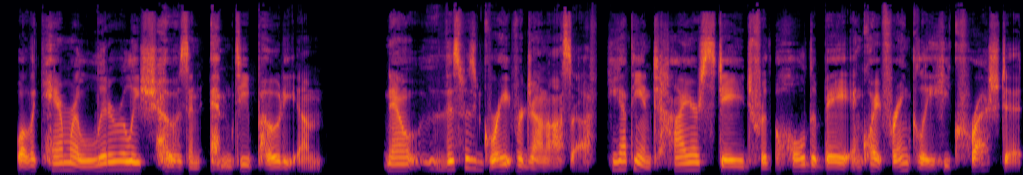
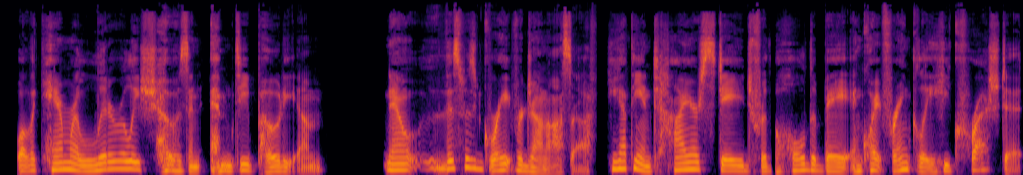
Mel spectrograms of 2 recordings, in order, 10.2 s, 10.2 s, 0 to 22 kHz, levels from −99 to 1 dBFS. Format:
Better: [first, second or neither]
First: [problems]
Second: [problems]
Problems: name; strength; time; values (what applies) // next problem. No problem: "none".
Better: second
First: thin; very; fading below 300 Hz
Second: none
